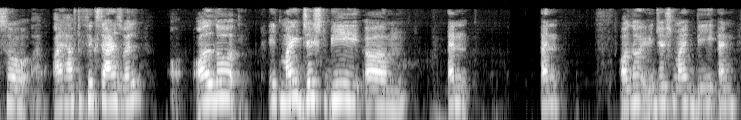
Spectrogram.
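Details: Male who describes his own stuttering; stuttering.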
